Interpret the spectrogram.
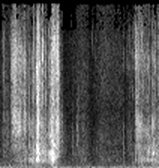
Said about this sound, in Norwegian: Hadde ikke slått opp på forhånda, vet du, da man blar litt. Skal vi se.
